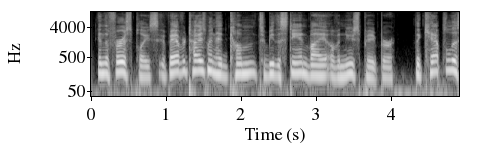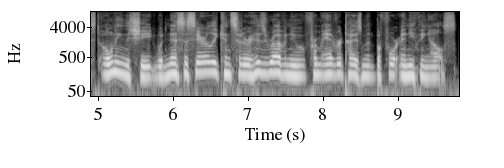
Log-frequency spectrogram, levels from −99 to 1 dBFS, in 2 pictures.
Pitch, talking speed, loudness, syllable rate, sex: 160 Hz, 190 wpm, -19 LUFS, 6.3 syllables/s, male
